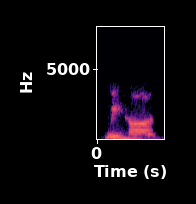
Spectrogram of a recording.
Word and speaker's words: Wuhan: Weihan, is it? Wuhan, China, where it originally emerged from.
